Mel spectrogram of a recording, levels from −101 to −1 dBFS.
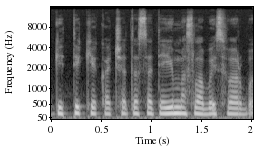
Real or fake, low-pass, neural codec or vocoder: real; 14.4 kHz; none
